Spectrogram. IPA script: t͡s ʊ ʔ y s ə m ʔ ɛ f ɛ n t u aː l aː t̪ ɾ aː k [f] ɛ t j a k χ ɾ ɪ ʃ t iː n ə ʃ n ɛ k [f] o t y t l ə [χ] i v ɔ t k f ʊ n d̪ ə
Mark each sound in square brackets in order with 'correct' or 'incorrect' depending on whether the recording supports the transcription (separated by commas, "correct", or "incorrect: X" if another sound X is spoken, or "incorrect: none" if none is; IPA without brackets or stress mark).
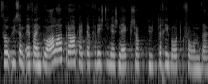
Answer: incorrect: h, incorrect: ʃ, correct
